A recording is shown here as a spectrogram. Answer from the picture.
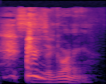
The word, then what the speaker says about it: Sigourney: They probably just saw her name in print and didn't know to pronounce it Sigourney. – Yeah. You say it with a Z. – Sigourney.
